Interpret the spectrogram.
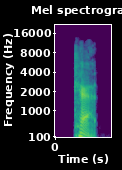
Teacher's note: Back of tongue to the soft palate, back of the mouth roof. Release with air. No voice.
